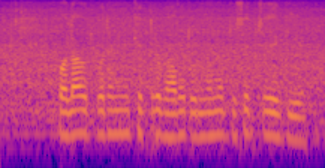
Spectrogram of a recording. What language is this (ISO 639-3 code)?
ben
